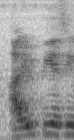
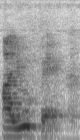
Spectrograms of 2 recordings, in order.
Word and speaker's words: IUPAC: आईयूपीएसी नाम की कोई चीज है, इट इज ऑलवेज, मैंने पहले भी बोला था, इट is always pronounce as आयुपैक, नॉट आईयूपीएसी। ठीक है, तो फर्स्ट रूल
